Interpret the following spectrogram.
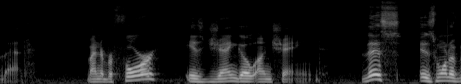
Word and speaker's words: Django: django what's your name django can you spell it d j a n g o the d is silent i know seriously look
